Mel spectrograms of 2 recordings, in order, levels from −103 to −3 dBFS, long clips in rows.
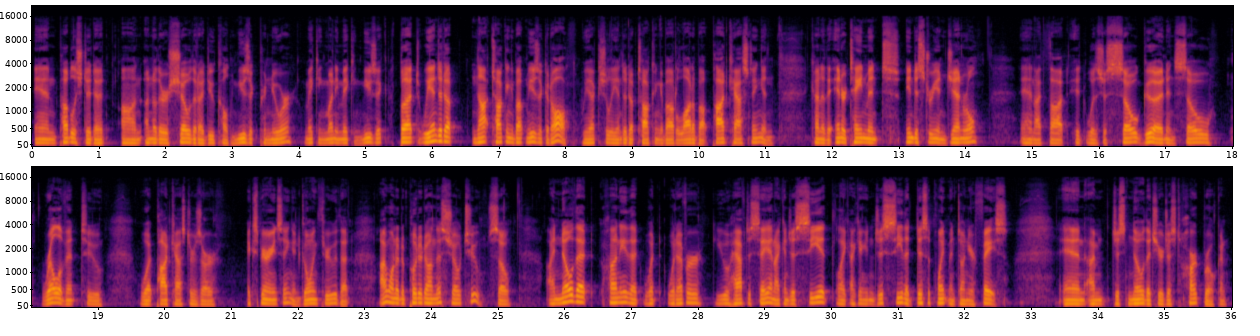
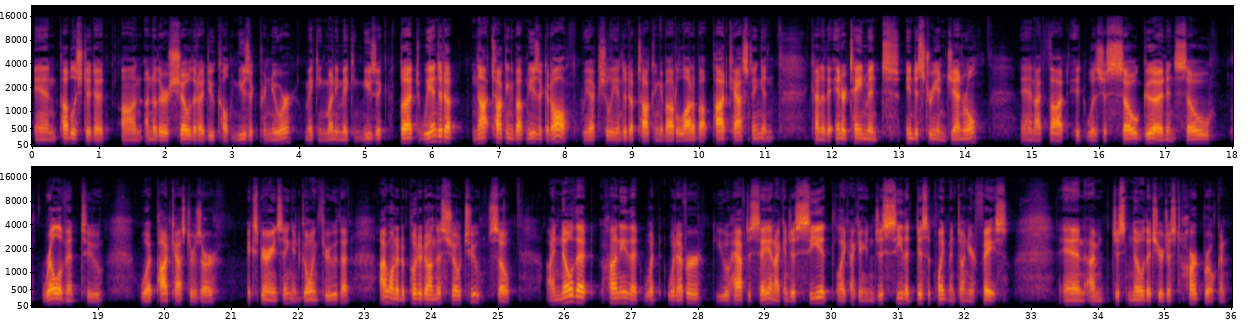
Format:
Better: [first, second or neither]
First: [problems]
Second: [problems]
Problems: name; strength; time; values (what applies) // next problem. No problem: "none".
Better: first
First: none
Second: thin; very; fading below 400 Hz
